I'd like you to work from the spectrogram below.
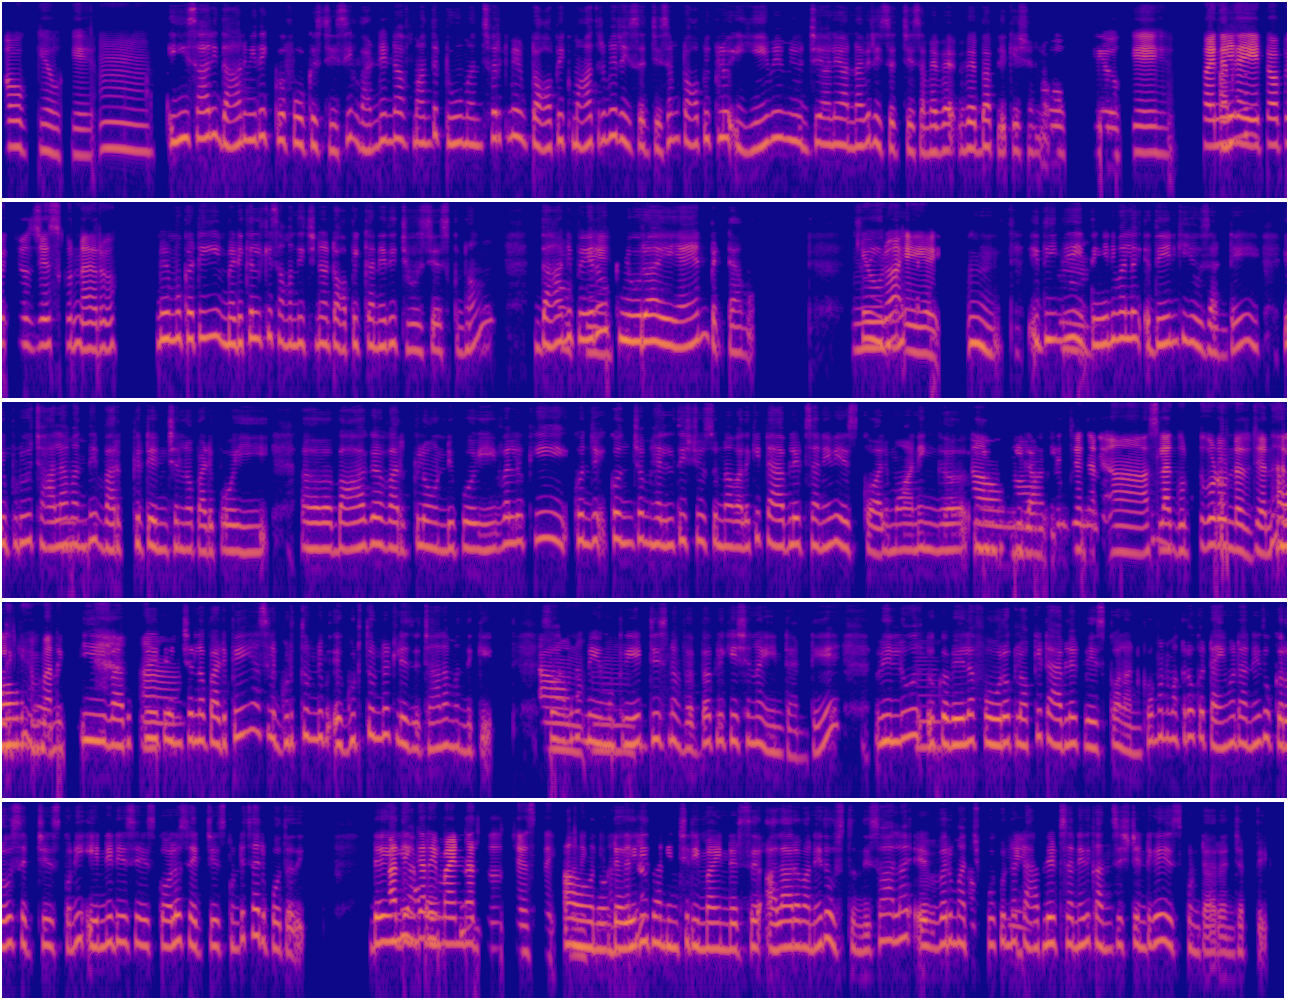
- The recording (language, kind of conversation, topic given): Telugu, podcast, మీరు విఫలమైనప్పుడు ఏమి నేర్చుకున్నారు?
- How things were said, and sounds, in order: tapping; in English: "ఫోకస్"; in English: "వన్ అండ్ హాఫ్ మంత్ టూ మంత్స్"; in English: "టాపిక్"; in English: "రిసర్చ్"; in English: "టాపిక్‌లో"; in English: "యూజ్"; in English: "రిసర్చ్"; in English: "వెబ్ అప్లికేషన్‌లో"; in English: "ఫైనల్‌గా"; in English: "టాపిక్ చూజ్"; in English: "మెడికల్‌కి"; in English: "టాపిక్"; in English: "చూజ్"; in English: "క్యూరా ఏఐ"; in English: "న్యూరా ఏఐ"; in English: "సో"; in English: "యూజ్"; horn; in English: "వర్క్ టెన్షన్‌లో"; in English: "వర్క్‌లో"; in English: "హెల్త్ ఇష్యూస్"; in English: "టాబ్లెట్స్"; in English: "వర్క్ టెన్షన్‌లో"; laughing while speaking: "జనాలకి మనకి"; in English: "సో"; in English: "క్రియేట్"; in English: "వెబ్ అప్లికేషన్‌లో"; in English: "ఫోర్ ఓ క్లాక్‌కి టాబ్లెట్"; in English: "టైమర్"; in English: "సెట్"; in English: "డేస్"; in English: "సెట్"; in English: "డైలీ"; in English: "డైలీ"; in English: "రిమైండర్స్ అలారం"; in English: "సో"; in English: "టాబ్లెట్స్"; in English: "కన్సిస్టెంట్‌గా"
